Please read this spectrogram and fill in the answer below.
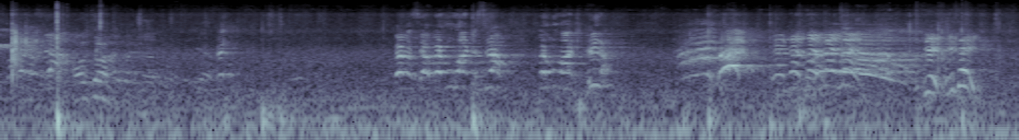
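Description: Players shouting and calling to one another during a small-sided football game on artificial turf, in bursts about four seconds in and again from about seven seconds. A single sharp thud of the ball being kicked comes about half a second in.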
